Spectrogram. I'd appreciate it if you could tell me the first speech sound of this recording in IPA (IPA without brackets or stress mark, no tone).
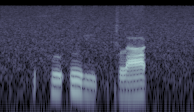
f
